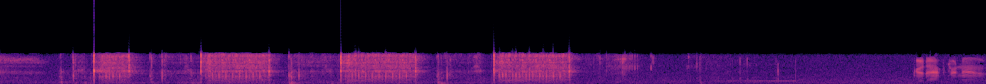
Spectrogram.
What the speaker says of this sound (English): And I'll go ahead and dial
